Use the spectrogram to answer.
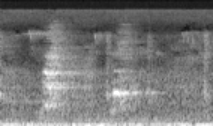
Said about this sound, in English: My dog is barking her head off.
